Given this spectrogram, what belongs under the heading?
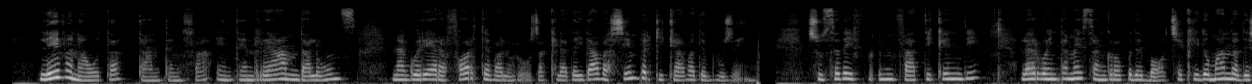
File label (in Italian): Colle, Colle S. Lucia, F; Stimolo 6 - Colle S. Lucia (F, 1998)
